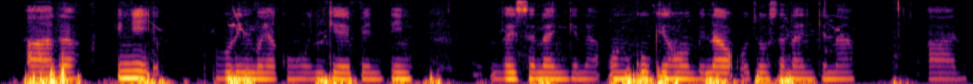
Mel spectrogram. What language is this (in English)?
Santali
